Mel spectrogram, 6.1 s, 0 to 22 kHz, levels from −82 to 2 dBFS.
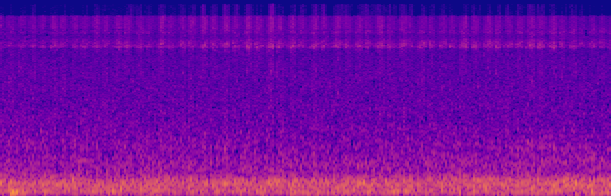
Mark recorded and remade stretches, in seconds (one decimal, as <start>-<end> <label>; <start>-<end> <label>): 0.0-0.8 recorded; 0.8-1.8 remade; 1.8-3.4 recorded; 3.4-4.1 remade; 4.1-6.1 recorded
